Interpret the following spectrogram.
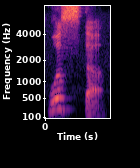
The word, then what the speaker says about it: Worcester: Okay, so just enlightening you guys, it's called Worcester.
